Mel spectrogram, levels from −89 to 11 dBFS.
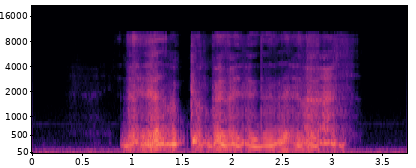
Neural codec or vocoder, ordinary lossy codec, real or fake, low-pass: autoencoder, 22.05 kHz, a latent of 192 numbers a frame, VITS, trained on many speakers; AAC, 32 kbps; fake; 9.9 kHz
